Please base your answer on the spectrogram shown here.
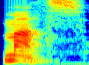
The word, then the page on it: maths: British English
